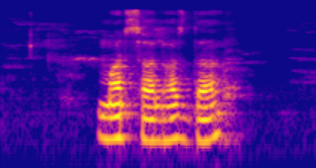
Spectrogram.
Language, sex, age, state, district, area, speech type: Santali, male, 18-30, West Bengal, Paschim Bardhaman, rural, spontaneous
